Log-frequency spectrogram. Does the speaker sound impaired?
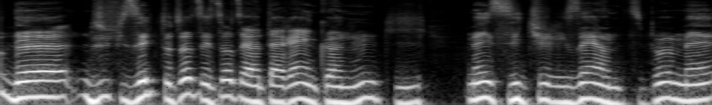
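Yes: cerebral palsy; acquired after chickenpox with intense fever at three weeks old, wheelchair user; stable, major physical limitation, spasms more on right side, physical conditioning, intervention plans; expresses himself very well, good vocabulary per co-host.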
